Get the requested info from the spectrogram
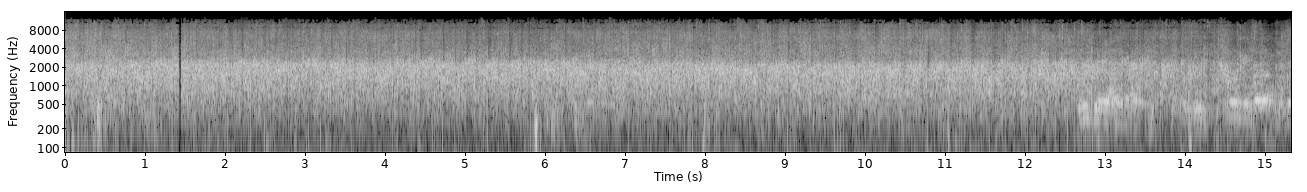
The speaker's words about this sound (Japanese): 皆さん、あの、拍手をお願いします。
